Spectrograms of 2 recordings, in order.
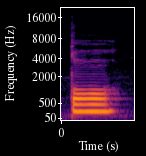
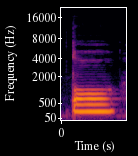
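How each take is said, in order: No difference in how they are said.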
